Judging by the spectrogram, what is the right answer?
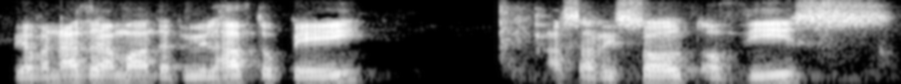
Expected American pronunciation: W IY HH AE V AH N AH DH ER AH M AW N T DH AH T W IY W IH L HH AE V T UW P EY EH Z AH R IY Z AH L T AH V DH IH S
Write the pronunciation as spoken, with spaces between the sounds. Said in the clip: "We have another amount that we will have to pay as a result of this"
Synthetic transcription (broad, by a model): W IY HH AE V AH N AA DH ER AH M AW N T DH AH T W IY W IH L HH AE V T UW P EY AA S AH R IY S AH L T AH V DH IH S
